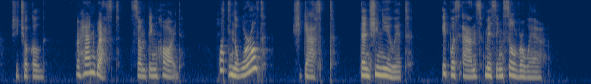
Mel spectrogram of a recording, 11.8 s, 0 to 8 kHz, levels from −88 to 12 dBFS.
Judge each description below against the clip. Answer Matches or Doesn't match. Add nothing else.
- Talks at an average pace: Doesn't match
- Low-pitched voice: Doesn't match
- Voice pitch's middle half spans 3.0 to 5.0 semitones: Matches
